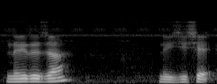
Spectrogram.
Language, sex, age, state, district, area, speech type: Bodo, male, 30-45, Assam, Chirang, rural, spontaneous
